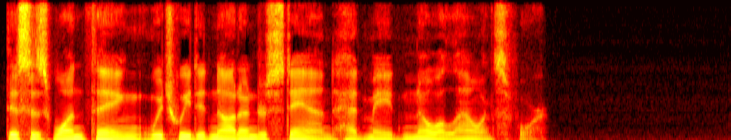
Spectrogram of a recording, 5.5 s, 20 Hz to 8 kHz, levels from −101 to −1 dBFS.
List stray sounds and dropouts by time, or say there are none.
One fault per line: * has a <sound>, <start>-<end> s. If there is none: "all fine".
all fine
